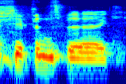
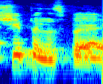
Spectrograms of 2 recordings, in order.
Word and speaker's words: Shippensburg: Say that slowly. How do we say it again? – Shippensburg, yeah. – Shippensburg. – Yeah, we keep the P's in there, that's for sure.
